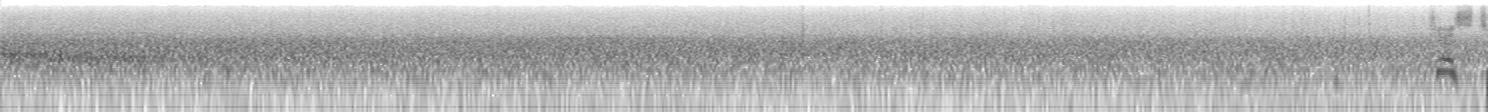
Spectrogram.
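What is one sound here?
A large crowd applauds steadily in a wide open space.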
